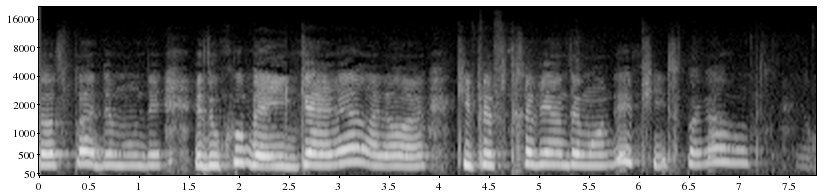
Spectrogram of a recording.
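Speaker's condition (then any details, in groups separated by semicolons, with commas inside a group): Cerebral palsy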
